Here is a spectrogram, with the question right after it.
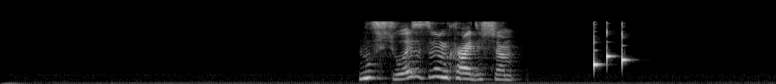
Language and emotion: Russian, angry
